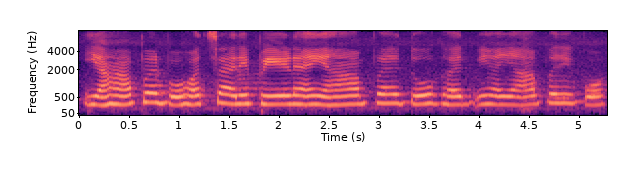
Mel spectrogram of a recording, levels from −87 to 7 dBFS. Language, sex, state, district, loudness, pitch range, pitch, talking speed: Hindi, female, Odisha, Sambalpur, -14 LUFS, 270-300 Hz, 280 Hz, 180 wpm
